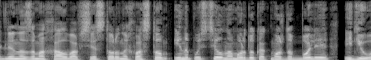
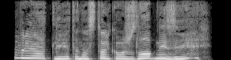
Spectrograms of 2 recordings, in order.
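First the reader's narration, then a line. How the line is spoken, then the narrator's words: Stated in feminine voice. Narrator (Russian): констатировал женским голоском великий сыщик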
